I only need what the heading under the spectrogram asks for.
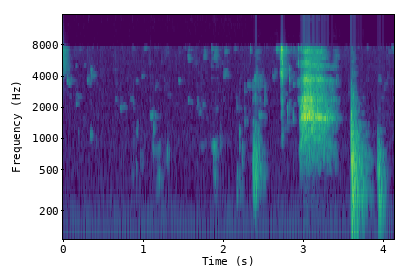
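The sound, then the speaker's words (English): Someone takes a drink of water: small taps and clicks of a cup or bottle, then a couple of louder close-up gulping, sipping sounds, with no talking. “Let me get a drink of water and let me get into this so we can talk about this and understand really what's happening.”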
